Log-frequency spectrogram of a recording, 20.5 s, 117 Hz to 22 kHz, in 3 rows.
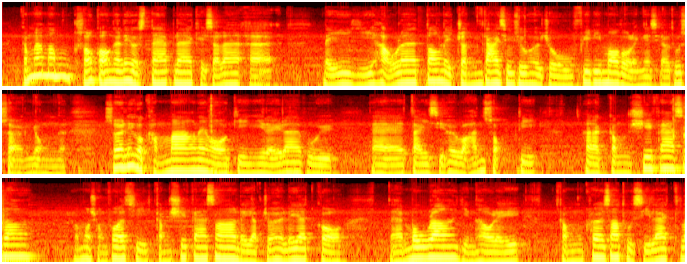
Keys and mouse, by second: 1.7-2.1 middle drag, 2.2 middle click, 7.1-7.6 middle drag, 9.3-9.7 shift+middle drag, 10.1-12.2 middle drag, 13.6 shift+s.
